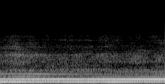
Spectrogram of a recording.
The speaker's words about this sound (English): I'm thinking about that airplane that's flying by. Yeah, because because the airplane's flying by,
